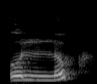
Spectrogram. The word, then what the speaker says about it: ulluk: The double L sound. It's important to watch for single and double consonants to pronounce them correctly. We will get more into detail on this later on. Like ulluk and illuk.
